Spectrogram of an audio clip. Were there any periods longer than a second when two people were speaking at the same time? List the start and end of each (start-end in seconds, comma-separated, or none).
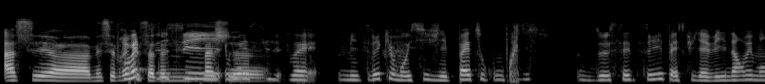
1.2-2.6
